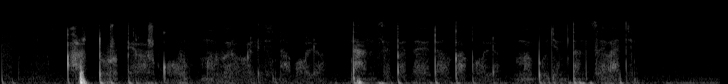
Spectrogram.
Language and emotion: Russian, neutral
